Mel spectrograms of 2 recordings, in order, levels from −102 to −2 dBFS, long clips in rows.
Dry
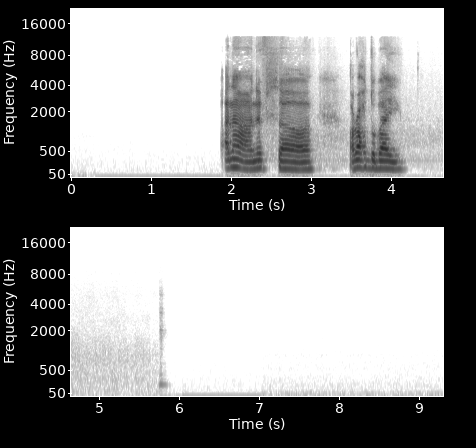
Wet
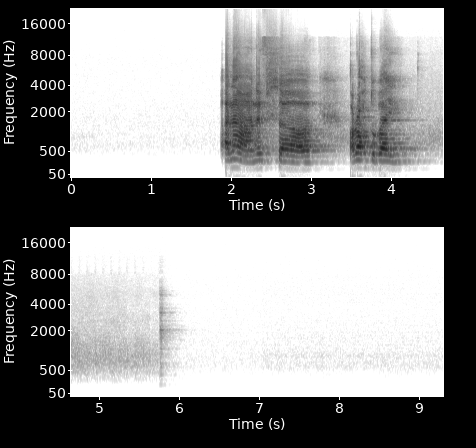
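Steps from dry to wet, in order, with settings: phase distortion by the signal itself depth 0.07 ms
high-pass filter 590 Hz 24 dB per octave
in parallel at +2 dB: downward compressor, threshold −36 dBFS, peak gain reduction 16.5 dB
on the sum: rectangular room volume 190 cubic metres, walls mixed, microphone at 0.38 metres
level +3.5 dB

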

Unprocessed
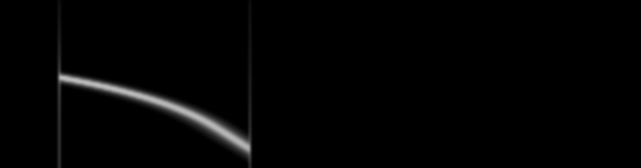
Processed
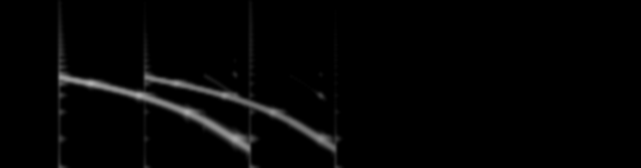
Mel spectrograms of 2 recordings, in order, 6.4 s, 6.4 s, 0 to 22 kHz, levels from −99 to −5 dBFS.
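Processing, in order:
bass and treble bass +12 dB, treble +13 dB
tuned comb filter 710 Hz, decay 0.17 s, harmonics all, mix 90%
0:02.03–0:02.46: mid-hump overdrive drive 10 dB, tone 1,800 Hz, clips at −32.5 dBFS
on a send: single-tap delay 855 ms −10 dB

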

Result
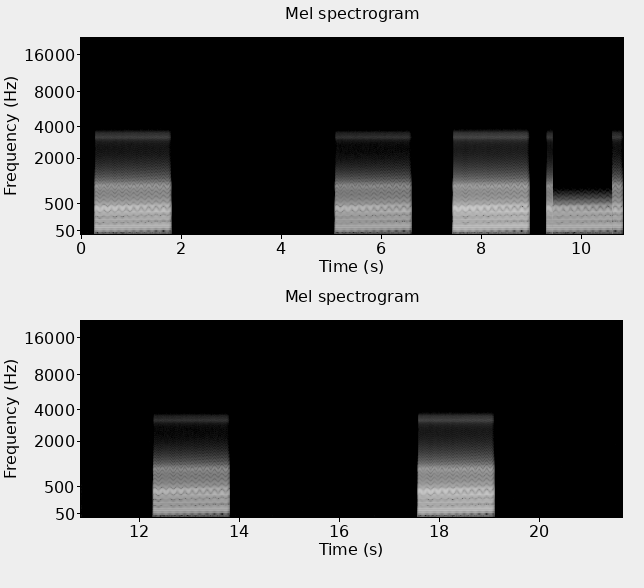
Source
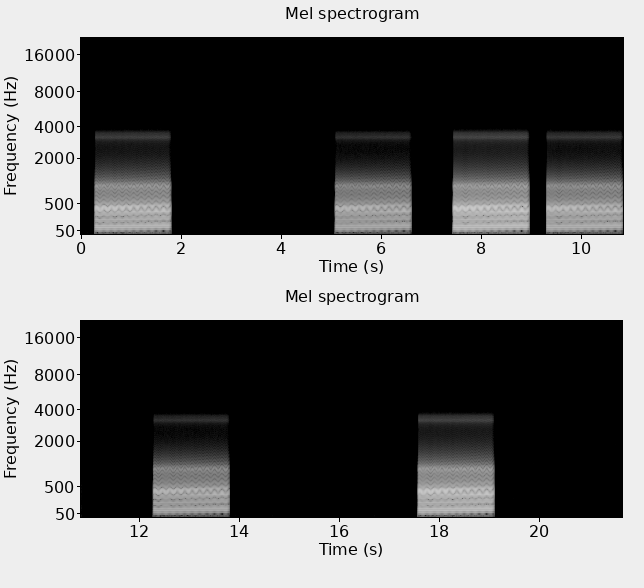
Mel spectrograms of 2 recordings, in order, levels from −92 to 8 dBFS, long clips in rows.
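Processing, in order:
0:09.43–0:10.63: inverse Chebyshev band-stop filter 910–2,900 Hz, stop band 60 dB

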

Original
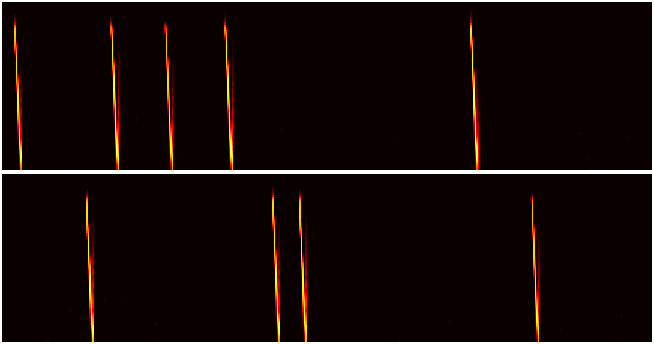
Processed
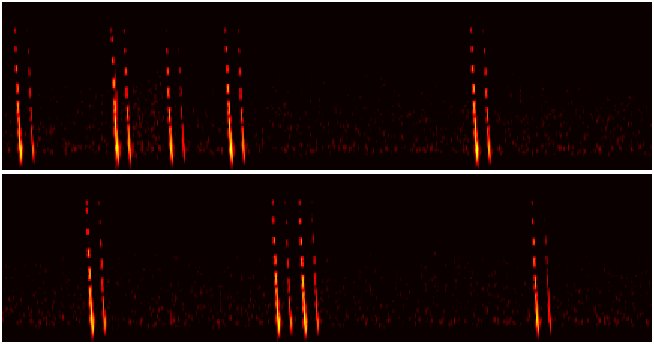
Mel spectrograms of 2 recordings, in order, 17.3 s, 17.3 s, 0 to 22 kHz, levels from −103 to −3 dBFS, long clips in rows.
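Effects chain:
spectral dynamics exaggerated over time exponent 2
surface crackle 490 per second −62 dBFS
on a send: single-tap delay 166 ms −24 dB
on the sum: brickwall limiter −22 dBFS, peak gain reduction 8 dB
spectral peaks only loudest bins 16
four-pole ladder high-pass 460 Hz, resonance 60%
parametric band 630 Hz −3.5 dB 0.32 octaves
0:01.49–0:02.20: transient designer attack −9 dB, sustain +7 dB
low-pass filter 4,500 Hz
level +6.5 dB

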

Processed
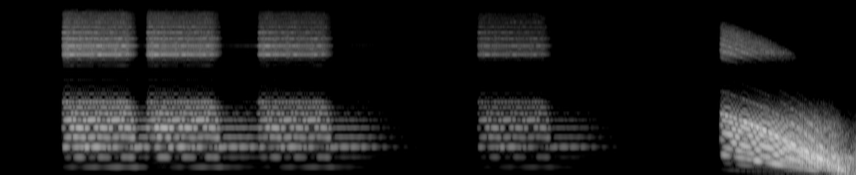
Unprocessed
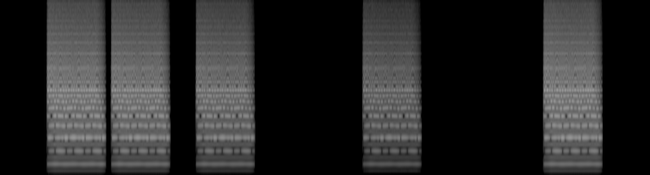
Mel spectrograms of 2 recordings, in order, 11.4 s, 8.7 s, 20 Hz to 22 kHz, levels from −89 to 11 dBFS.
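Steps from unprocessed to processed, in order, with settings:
turntable brake at the end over 1.80 s
drawn EQ curve 160 Hz 0 dB, 560 Hz +7 dB, 1,600 Hz +6 dB, 5,400 Hz −17 dB, 8,200 Hz +14 dB
in parallel at −1.5 dB: brickwall limiter −16 dBFS, peak gain reduction 13 dB
on the sum: speed change −24%
on a send: echo whose low-pass opens from repeat to repeat 139 ms, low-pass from 200 Hz, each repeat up 1 octave, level −6 dB
on the sum: every bin expanded away from the loudest bin 2.5 to 1

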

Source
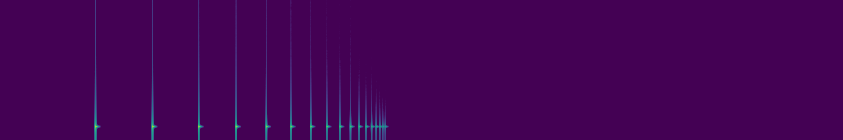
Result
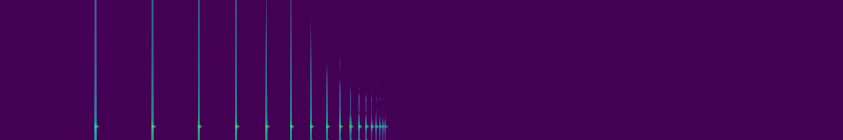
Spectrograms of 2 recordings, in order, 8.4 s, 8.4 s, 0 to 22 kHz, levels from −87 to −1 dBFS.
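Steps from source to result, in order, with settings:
0:03.00–0:03.71: high-pass filter 53 Hz 24 dB per octave
transient designer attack +11 dB, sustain −7 dB
downward compressor 3 to 1, threshold −29 dBFS, peak gain reduction 19 dB
level +2 dB

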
